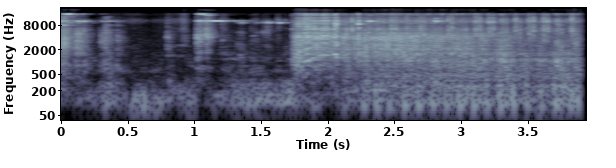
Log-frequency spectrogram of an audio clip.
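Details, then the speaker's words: Honda RS125 FI after an oil change where the cam chain tensioner bolt was removed instead of the drain plug, losing its spring: brief crank then fast, loose ticking rattle over idle from slack cam chain; before repair. "Ayun o. Lumagpitik na. Ang kwento nito is nagkamali ng bukas sa drain plug ito."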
